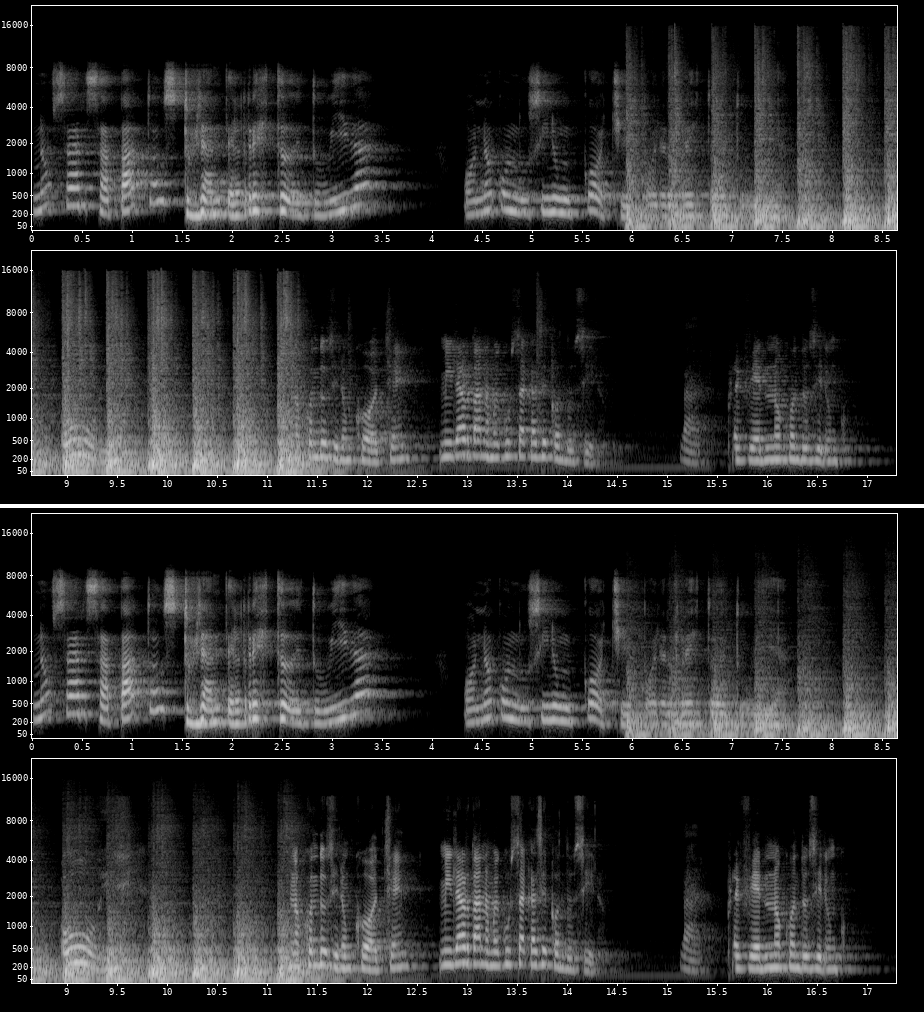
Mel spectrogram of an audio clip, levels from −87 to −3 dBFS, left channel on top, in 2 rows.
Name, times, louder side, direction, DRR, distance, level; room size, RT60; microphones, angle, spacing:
voice 1, 0.0-3.4 4.3-7.6 15.1-15.3, right 1 dB, 15° right, 10 dB, 0.7 m, -33 dB
sound 1, 5.9-11.9, left 2 dB, 60° left, 0.9 m, -30 dB
voice 2, 8.9-9.7 10.3-10.4 11.2-12.4 12.7-14.3 15.2-15.3 15.6-16.8, right 3 dB, 55° right, 12 dB, 0.8 m, -33 dB
15.5 x 11.5 x 8.0 m, 0.94 s
head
